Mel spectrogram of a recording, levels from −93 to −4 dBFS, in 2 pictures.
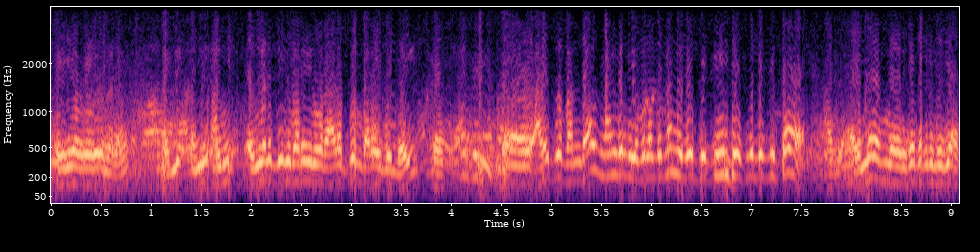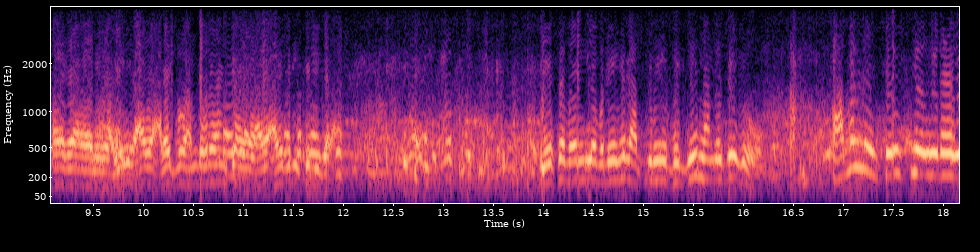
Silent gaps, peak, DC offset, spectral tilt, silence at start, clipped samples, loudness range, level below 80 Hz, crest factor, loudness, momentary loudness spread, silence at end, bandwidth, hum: none; -8 dBFS; under 0.1%; -12 dB/octave; 0 s; under 0.1%; 3 LU; -60 dBFS; 12 dB; -20 LUFS; 8 LU; 0 s; 3.6 kHz; none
